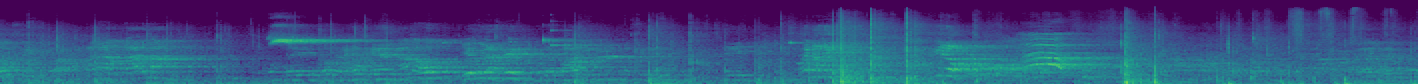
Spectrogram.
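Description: Handball game in an echoing sports hall: voices calling across the court, the ball bouncing on the floor and sharp knocks, clustered from about eight seconds in, with a brief high tone about three seconds in.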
